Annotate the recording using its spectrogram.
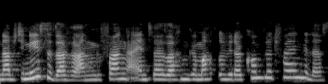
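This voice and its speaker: A woman speaks with ordinary pitch variation. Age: 20s. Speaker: cosplayer podcast co-host. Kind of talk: casual chat.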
